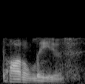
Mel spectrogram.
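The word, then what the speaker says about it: Autoliv: Is it AutoLive or AutoLive? – It's pronounced AutoLive. It's AutoLive.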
